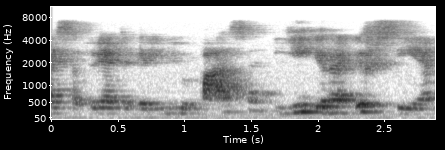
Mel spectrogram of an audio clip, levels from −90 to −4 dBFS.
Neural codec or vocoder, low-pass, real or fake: none; 7.2 kHz; real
